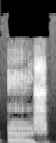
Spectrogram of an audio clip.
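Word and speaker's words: X Æ: So the name, as you just said, the Grimes and Elon Musk, X-A-E, which is, I believe, pronounced Ash, A-12, but instead of 12 as in 1-2, it is now 12 as in X-I-I, as in the Roman numerals 12.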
